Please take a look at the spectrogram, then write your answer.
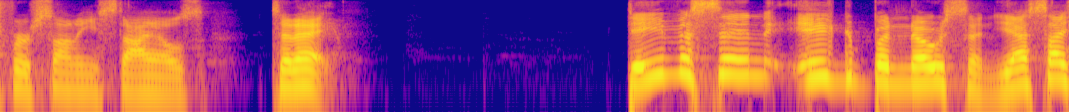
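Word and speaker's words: Igbinosun: Davidson Igbonosen. Yes, I said it right. Igbonosen.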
